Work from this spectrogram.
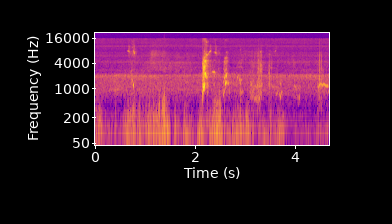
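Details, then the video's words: A 9-week-old Pomsky puppy barking: a run of short, high-pitched yips and squeaky barks over about four seconds, some with a whimpering edge, set against a low rumbling background. "Pomsky barking"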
